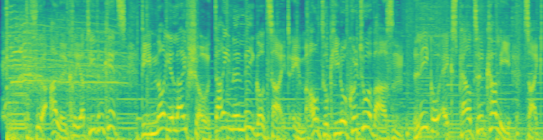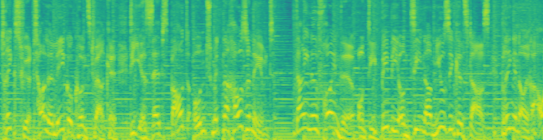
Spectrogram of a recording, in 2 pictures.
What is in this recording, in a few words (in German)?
Werbung Kinder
